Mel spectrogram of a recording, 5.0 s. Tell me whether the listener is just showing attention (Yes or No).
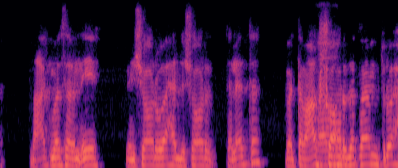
Yes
